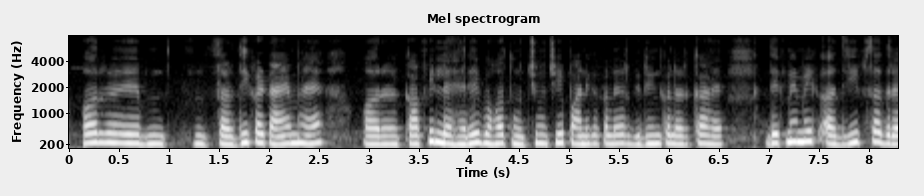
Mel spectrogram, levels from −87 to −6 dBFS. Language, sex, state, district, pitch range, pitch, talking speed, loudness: Hindi, female, Uttar Pradesh, Etah, 210-235 Hz, 220 Hz, 195 wpm, -15 LUFS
